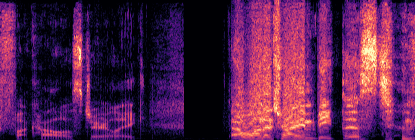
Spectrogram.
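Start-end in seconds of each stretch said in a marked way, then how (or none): 0.0-0.8 muttering quietly under breath, quieter. Acting out a character's aside while casting a spell again: muttered under breath. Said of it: "say that under my breath".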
